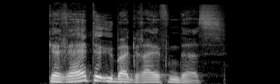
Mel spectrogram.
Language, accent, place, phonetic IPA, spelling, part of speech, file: German, Germany, Berlin, [ɡəˈʁɛːtəʔyːbɐˌɡʁaɪ̯fn̩dəs], geräteübergreifendes, adjective, De-geräteübergreifendes.ogg
- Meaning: strong/mixed nominative/accusative neuter singular of geräteübergreifend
